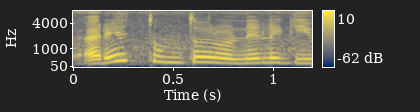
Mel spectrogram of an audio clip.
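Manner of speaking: usual speaking voice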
